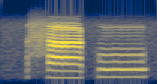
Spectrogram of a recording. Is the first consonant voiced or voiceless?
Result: voiceless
